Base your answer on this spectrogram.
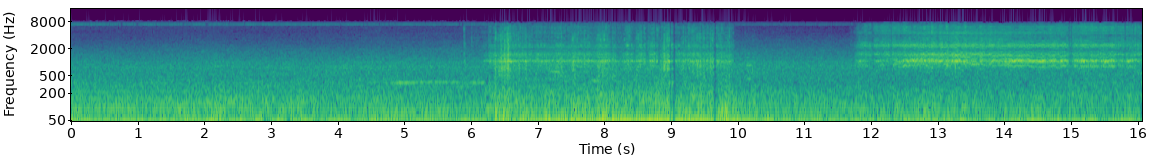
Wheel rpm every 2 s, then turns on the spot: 0, 0, 0, 20, 40, 10, 60, 70.
6-10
